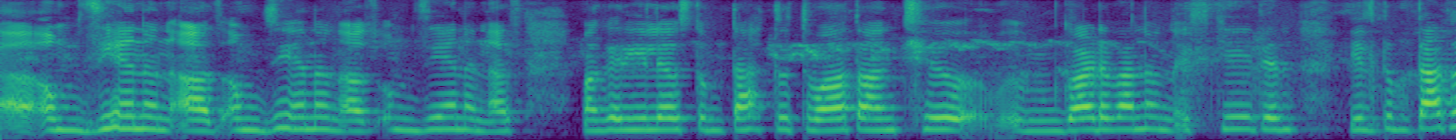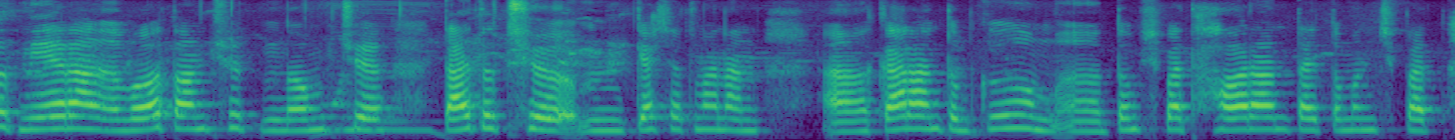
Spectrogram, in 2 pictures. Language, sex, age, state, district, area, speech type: Kashmiri, female, 30-45, Jammu and Kashmir, Baramulla, urban, spontaneous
